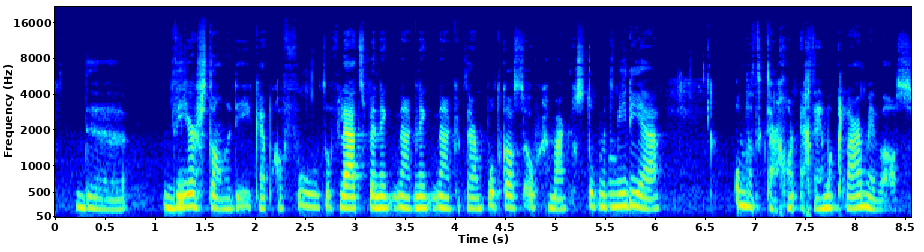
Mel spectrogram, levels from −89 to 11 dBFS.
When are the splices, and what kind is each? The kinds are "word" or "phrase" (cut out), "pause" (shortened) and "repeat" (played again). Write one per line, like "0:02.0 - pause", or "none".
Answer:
0:03.6 - repeat
0:05.2 - word
0:05.5 - word
0:07.6 - word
